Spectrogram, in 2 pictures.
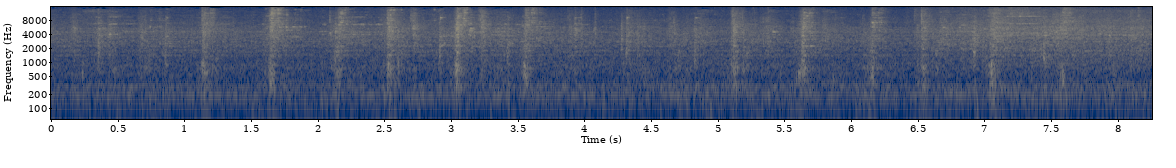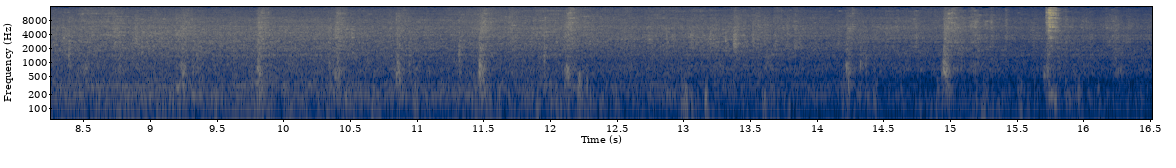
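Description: Passenger train coaches rolling past, their wheels clicking over the rail joints about twice a second over a steady low rumble. The sound grows quieter over the last few seconds.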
